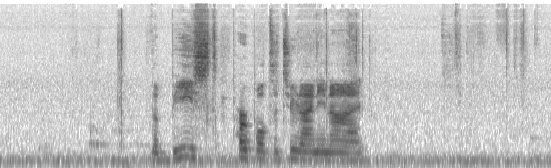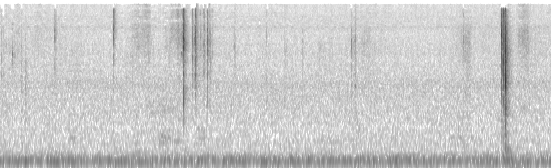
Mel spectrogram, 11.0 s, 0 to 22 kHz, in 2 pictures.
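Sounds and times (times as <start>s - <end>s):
steady low hum: 0.0s - 11.0s
trading cards clicking and rustling: 1.2s - 3.8s.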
